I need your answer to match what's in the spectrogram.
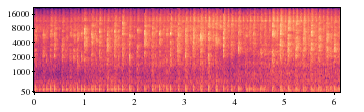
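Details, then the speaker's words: Kawasaki Binter Merzy carbureted single-cylinder after swapping to a pilot jet two sizes smaller: idle still slightly high, about three pops a second, but settles quickly to a steady even beat, unlike the slow drop before; exhaust smoke not too thick. "RPM-nya masih tinggi ya, tapi untuk mencapai titik ideal stabilnya itu dia tidak membutuhkan waktu yang lama seperti yang di awal tadi."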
